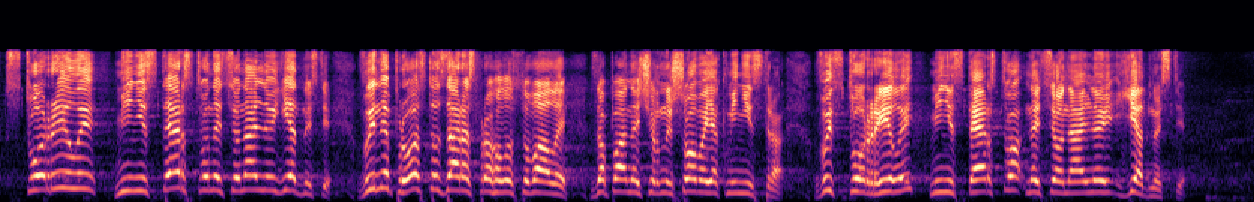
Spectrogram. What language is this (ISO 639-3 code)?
ukr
